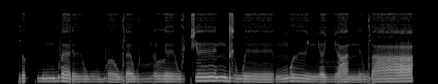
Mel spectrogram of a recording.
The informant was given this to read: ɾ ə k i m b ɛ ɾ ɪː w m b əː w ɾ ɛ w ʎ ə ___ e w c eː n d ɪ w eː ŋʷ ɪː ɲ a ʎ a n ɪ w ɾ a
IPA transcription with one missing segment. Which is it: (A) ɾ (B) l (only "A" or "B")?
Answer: B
